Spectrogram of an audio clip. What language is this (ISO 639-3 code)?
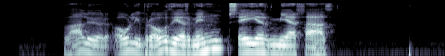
isl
